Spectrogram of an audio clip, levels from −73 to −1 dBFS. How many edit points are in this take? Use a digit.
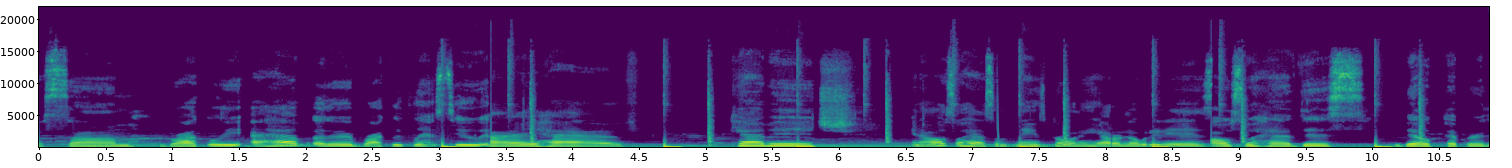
2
